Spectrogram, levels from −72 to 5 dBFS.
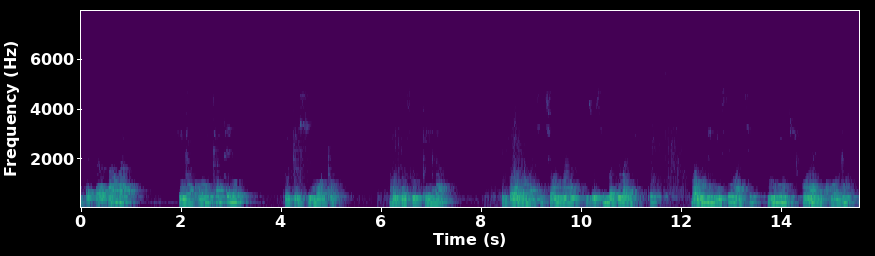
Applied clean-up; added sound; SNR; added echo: neural separator model SepFormer DNS4.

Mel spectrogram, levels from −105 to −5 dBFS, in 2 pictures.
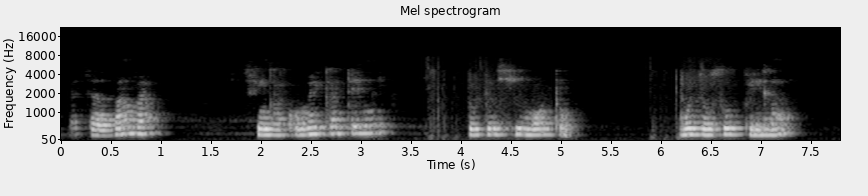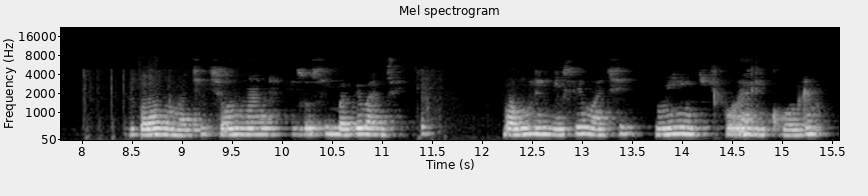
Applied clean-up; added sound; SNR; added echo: neural mask model DeepFilterNet 3.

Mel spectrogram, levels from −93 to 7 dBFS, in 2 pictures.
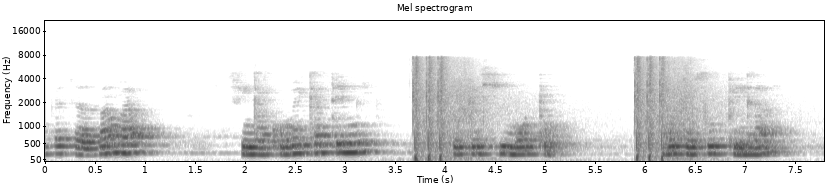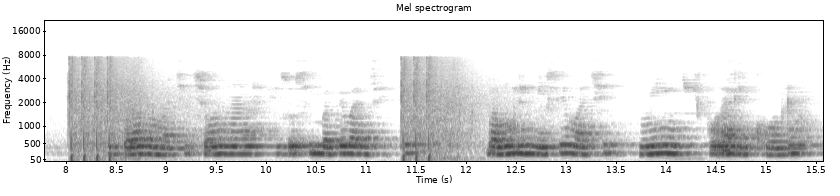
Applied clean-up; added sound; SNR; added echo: none; Gunshot, gunfire; 16 dB; reverberation time 0.8 s.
